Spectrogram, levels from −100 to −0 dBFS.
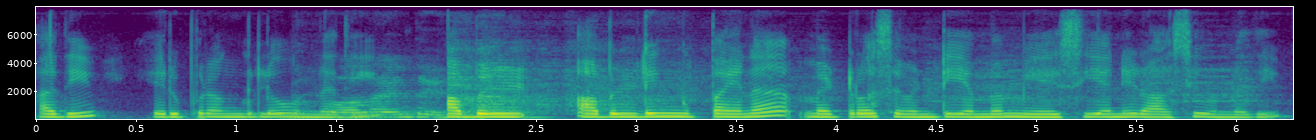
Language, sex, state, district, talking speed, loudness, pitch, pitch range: Telugu, female, Telangana, Hyderabad, 150 wpm, -17 LUFS, 215 Hz, 205-220 Hz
